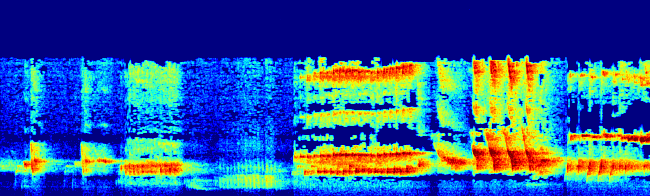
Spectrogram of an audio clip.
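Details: Belgian canary singing relaxed at a kitchen sink: bright, high chirps and short whistled phrases that build into loud, rapid warbling, with fast buzzy trills repeated in quick bursts through the second half.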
